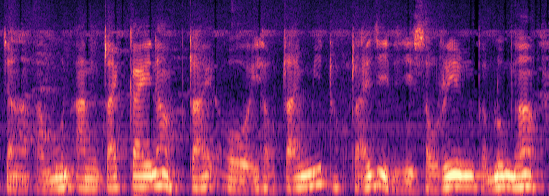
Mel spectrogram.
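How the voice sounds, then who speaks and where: A man teaching a language lesson, hesitant with many filler sounds, repeating example words slowly. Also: on the high side, creaky. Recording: dull lo-fi recording with faint background hum.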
